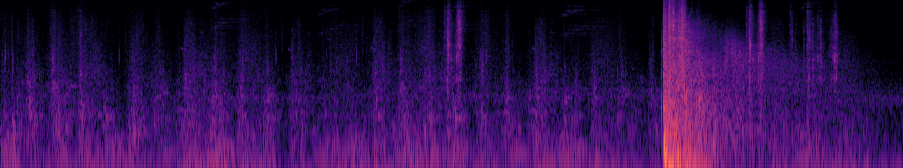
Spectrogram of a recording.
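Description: Building pieces in a game snap into place with short clicks.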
